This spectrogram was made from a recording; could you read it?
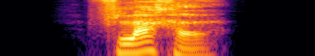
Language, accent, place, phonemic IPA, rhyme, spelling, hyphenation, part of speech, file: German, Germany, Berlin, /ˈflaχə/, -aχə, flache, fla‧che, adjective, De-flache.ogg
- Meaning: inflection of flach: 1. strong/mixed nominative/accusative feminine singular 2. strong nominative/accusative plural 3. weak nominative all-gender singular 4. weak accusative feminine/neuter singular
